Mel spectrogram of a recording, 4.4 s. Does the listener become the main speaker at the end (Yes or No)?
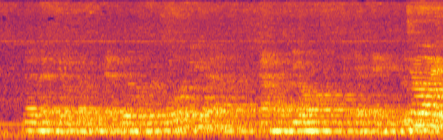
Yes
